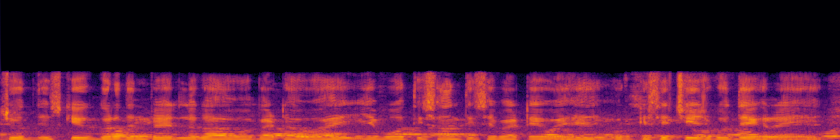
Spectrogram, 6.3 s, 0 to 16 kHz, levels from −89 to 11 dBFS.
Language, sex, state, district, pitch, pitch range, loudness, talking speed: Hindi, male, Haryana, Rohtak, 150 Hz, 145-155 Hz, -16 LUFS, 230 wpm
